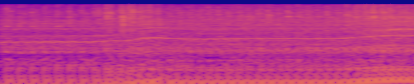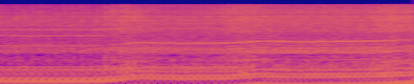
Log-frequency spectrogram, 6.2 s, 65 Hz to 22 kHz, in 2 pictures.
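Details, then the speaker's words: Cub Cadet 1440 small engine after electrical fixes (battery cable ends, fuse holder, key switch): even chugging idle with a faint whine, settling a little higher; now charging at idle where it was not before. "now we'll sit there and we'll actually charge an idle where we weren't charging an idle before"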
